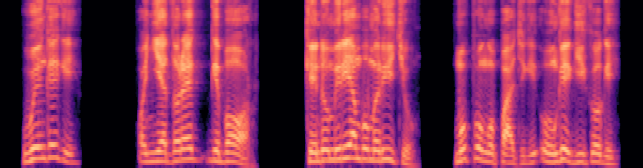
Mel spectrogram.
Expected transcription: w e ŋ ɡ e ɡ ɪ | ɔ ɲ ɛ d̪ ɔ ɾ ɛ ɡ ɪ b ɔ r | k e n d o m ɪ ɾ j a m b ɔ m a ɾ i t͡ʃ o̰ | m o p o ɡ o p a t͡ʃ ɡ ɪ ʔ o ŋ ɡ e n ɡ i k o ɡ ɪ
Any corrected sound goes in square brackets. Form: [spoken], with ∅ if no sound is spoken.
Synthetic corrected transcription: w e ŋ ɡ e ɡ ɪ | ɔ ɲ ɛ d̪ ɔ ɾ ɛ ɡ ɪ b ɔ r | k e n d o m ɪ ɾ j a m b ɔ m a ɾ i t͡ʃ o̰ | m o p o [ŋ] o p a t͡ʃ ɡ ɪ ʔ o ŋ ɡ e [∅] ɡ i k o ɡ ɪ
